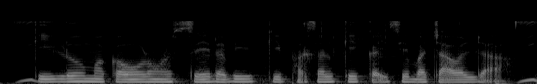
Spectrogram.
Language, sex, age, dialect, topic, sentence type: Bhojpuri, male, 18-24, Western, agriculture, question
